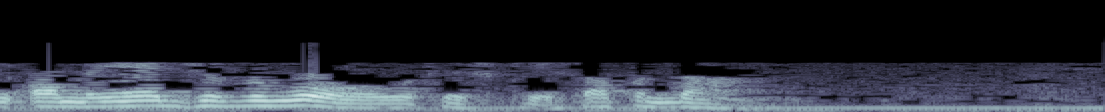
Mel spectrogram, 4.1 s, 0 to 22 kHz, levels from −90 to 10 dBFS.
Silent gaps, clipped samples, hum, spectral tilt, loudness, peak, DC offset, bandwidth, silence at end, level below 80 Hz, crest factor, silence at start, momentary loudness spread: none; under 0.1%; none; -14 dB/octave; -14 LUFS; 0 dBFS; under 0.1%; 2.8 kHz; 0 s; -36 dBFS; 14 dB; 0 s; 22 LU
